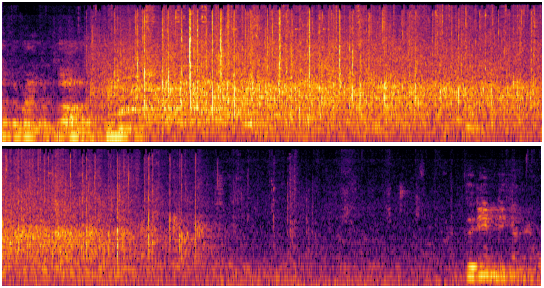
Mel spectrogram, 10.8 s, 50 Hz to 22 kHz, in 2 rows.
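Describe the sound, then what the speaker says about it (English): Sustained audience applause at an 8th grade middle school graduation ceremony, a dense wash of clapping for about seven seconds that gradually thins and fades, with a voice beginning to speak near the end. "Give them another round of applause, please."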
